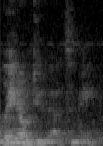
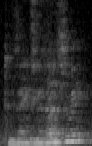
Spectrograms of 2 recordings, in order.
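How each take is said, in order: First: "They don't do that to me" falling firmly at the end; confident denial. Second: "Do they do that to me?" rising at the end; doubting question. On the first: Councilwoman reassuring herself about colleagues, firm falling denial. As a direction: state "They don't do that to me" as a settled fact, dropping in pitch. Shocked denial, then doubting question. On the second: Councilwoman suddenly unsure about colleagues, worried rising question. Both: Acted.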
